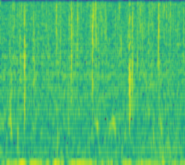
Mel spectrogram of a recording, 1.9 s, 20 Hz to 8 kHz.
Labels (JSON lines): {"label": "biophony", "recorder": "SoundTrap 300"}
{"label": "anthrophony, boat engine", "recorder": "SoundTrap 300"}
